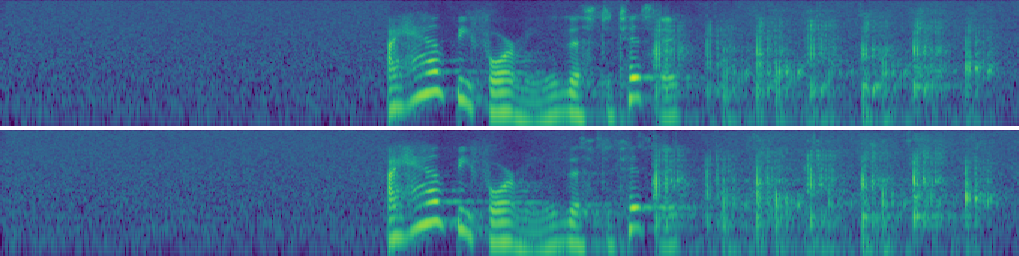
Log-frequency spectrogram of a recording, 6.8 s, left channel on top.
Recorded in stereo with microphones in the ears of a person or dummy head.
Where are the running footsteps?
15° right (ahead or behind), 5.5 m; by 6.5 s 20° right (ahead or behind), 6.5 m.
